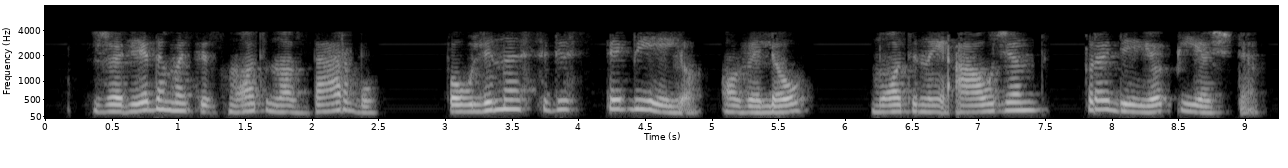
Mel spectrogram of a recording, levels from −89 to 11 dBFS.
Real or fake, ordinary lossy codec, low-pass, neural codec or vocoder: fake; AAC, 16 kbps; 7.2 kHz; vocoder, 22.05 kHz, 80 mel bands, HiFi-GAN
